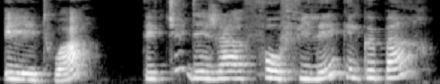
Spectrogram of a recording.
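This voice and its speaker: A woman's voice: high voice, sing-song, slow pace, a bit bright, roomy sound. A woman reading a picture book aloud to a child, patiently stopping to ask questions and play word games. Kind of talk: interactive read-aloud.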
